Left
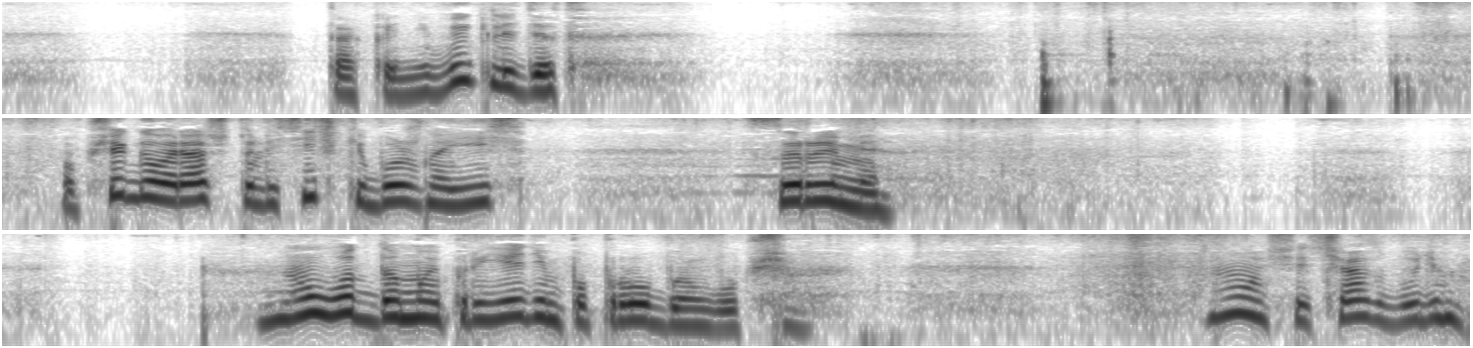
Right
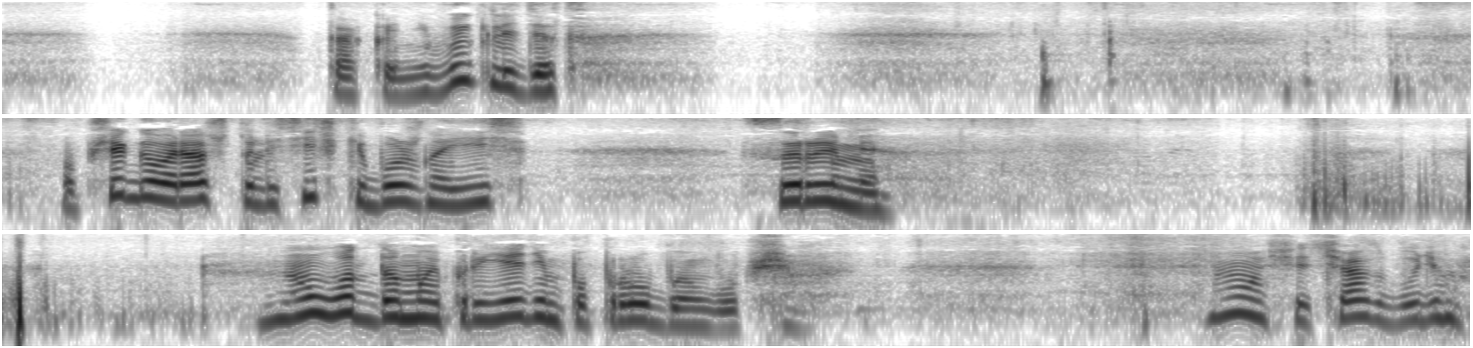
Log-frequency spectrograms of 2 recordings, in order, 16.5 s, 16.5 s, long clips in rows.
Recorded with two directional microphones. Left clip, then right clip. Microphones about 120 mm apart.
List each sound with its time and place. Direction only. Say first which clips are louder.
1.2 s speech: right 1 dB; 25° left (ahead or behind)
3.3 s sniff: right 7 dB; 30° left (ahead or behind)
5.8 s speech: right 4 dB; 45° left (ahead or behind)
11.7 s speech: right 1 dB; 45° left (ahead or behind)
13.7 s speech: right 7 dB; 55° left (ahead or behind)
15.5 s speech: right 1 dB; 50° left (ahead or behind)
15.8 s speech: right 3 dB; 65° left (ahead or behind)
